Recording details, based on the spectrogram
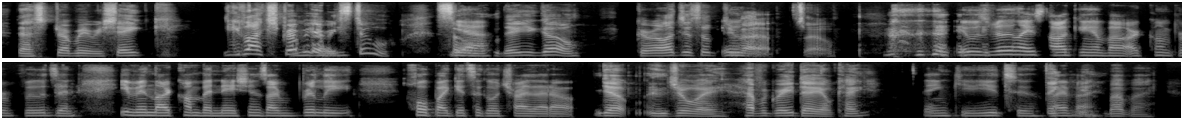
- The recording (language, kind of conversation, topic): English, unstructured, What comfort food do you turn to, and what is the story behind it?
- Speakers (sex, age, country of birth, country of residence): female, 18-19, United States, United States; female, 55-59, United States, United States
- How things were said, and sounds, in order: chuckle; other background noise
